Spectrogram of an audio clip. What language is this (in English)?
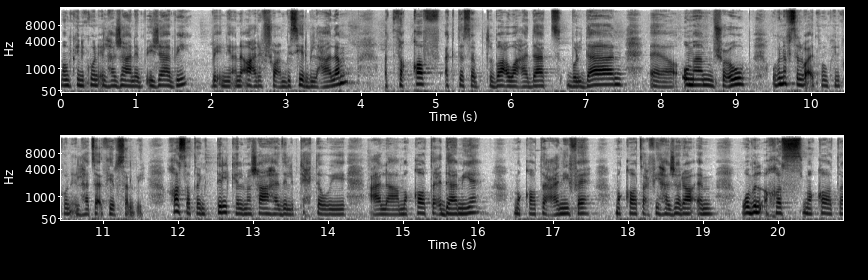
Arabic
